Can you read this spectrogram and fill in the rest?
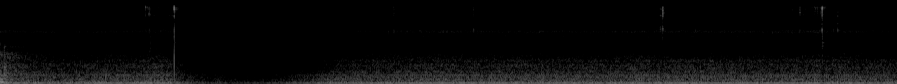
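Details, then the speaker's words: Meyer E57 snow plow pump solenoid valve, powered from a battery charger: a few sharp, irregular clicks over a steady charger hum. The valve is shifting, but the clicking is inconsistent; owner is unsure whether the terminals or the valve cause this and assumes it is okay. "that is the sound of a valve moving so that's good"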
